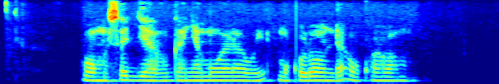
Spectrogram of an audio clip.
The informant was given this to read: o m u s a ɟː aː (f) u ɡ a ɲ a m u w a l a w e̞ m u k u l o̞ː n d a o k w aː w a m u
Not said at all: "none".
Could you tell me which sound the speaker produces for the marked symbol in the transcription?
v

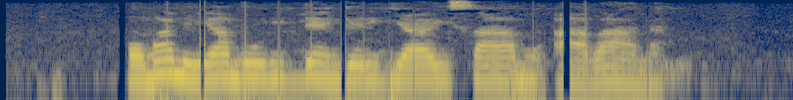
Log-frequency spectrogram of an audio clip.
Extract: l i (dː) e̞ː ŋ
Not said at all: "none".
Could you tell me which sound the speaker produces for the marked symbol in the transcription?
dː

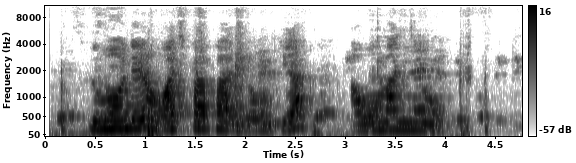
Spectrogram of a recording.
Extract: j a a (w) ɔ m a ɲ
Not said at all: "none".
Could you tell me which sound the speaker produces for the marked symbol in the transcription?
w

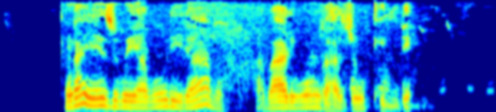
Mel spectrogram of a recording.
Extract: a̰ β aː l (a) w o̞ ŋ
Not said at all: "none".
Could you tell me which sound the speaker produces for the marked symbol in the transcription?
i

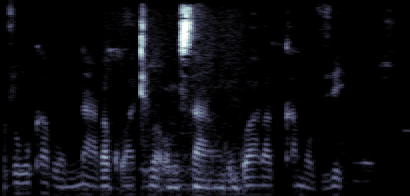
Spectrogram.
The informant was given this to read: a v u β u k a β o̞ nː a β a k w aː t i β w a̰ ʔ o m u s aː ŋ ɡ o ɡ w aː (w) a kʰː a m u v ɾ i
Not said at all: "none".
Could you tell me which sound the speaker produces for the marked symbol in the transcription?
β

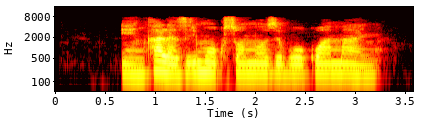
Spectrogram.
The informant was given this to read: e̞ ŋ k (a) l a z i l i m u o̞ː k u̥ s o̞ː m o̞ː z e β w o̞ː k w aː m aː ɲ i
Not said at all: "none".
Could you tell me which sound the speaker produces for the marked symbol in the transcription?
a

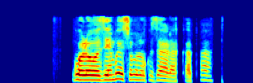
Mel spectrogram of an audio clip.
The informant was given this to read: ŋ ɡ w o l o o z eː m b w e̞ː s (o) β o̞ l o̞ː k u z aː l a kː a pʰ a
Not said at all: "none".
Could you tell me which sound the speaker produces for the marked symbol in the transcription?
o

